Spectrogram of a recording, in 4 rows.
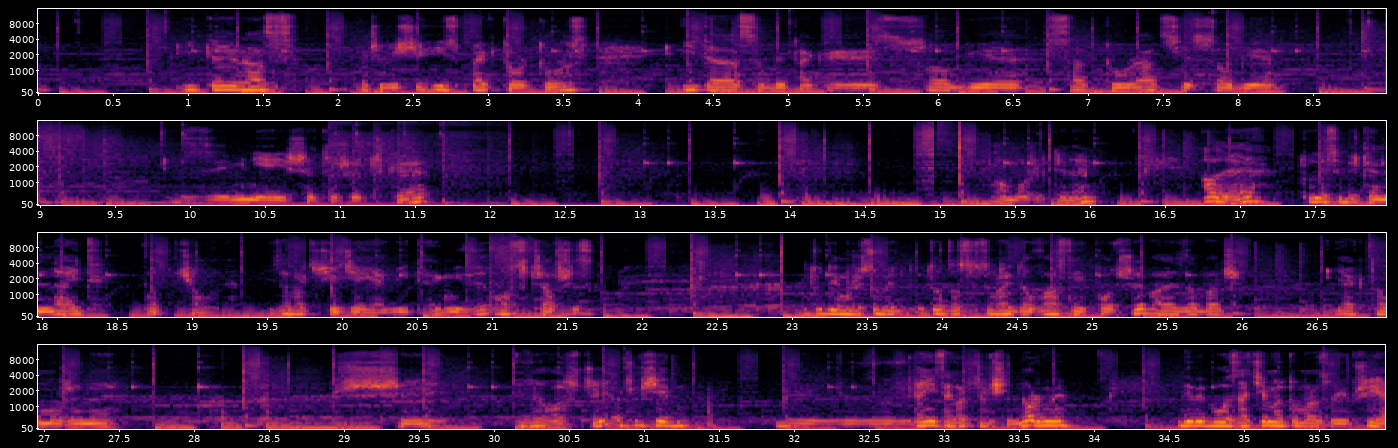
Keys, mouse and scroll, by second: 5.0 click, 8.8 click, 18.7 click, 26.8 click.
